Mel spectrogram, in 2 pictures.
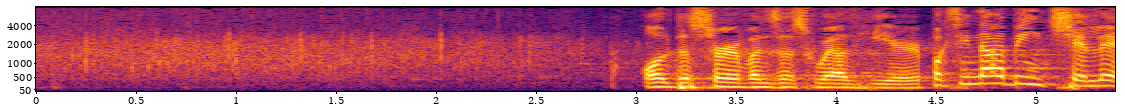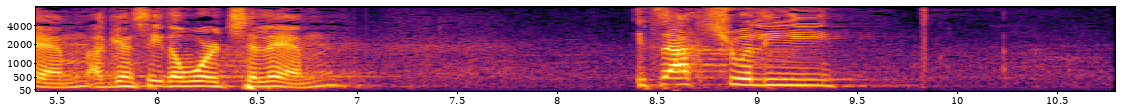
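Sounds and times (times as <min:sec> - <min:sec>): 
audience applauding a tech team at a talk: 0:00.0 - 0:03.1
speech: 0:03.0 - 0:07.1, 0:08.4 - 0:09.6.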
